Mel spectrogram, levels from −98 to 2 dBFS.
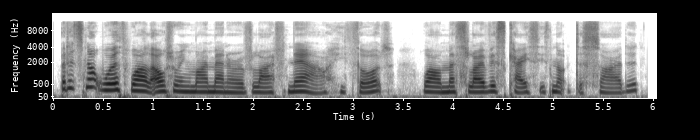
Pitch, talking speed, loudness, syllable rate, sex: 205 Hz, 190 wpm, -19 LUFS, 5.2 syllables/s, female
